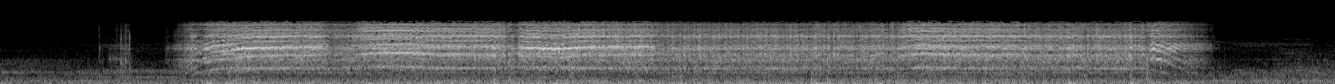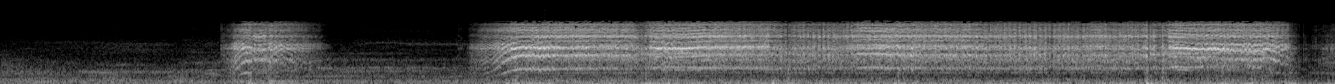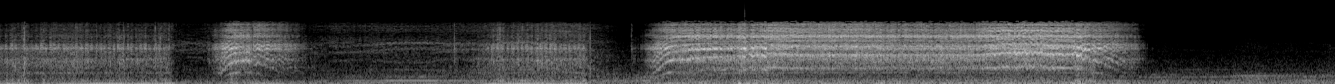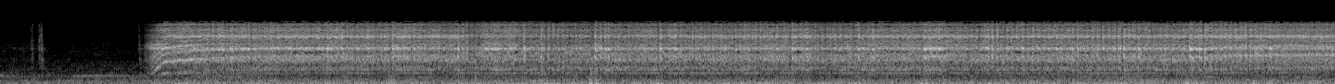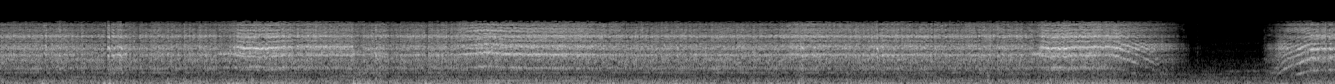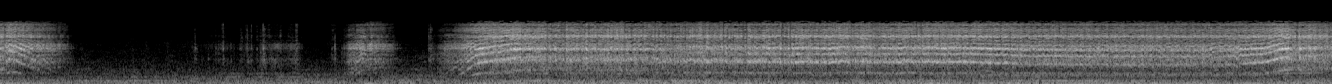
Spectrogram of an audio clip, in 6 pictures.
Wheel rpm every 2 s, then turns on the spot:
10, 170, 200, 200, 200, 170, 0, 10, 20, 140, 200, 190, 190, 40, 30, 10, 60, 190, 160, 0, 30, 170, 190, 190, 190, 180, 190, 200, 200, 200, 200, 200, 70, 50, 10, 50, 170, 140, 130, 140.
26-28 30-32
